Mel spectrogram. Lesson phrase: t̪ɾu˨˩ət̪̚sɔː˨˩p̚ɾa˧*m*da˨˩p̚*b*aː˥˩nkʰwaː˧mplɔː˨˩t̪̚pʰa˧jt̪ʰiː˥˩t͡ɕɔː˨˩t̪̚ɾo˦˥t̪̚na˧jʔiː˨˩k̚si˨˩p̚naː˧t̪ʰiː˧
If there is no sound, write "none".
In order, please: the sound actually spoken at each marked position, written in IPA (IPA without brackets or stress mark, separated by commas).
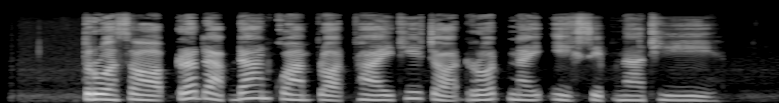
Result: none, d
